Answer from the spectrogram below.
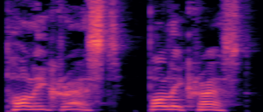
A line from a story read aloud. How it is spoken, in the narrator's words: He shouts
